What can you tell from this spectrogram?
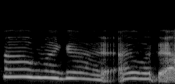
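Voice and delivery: high, slow, laughing; laugh-crying. Real, not acted. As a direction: crack up mid-word.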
